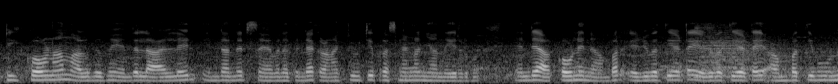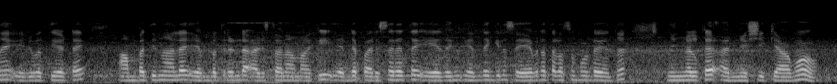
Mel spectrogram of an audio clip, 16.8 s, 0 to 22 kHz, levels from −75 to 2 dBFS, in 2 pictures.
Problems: none marked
